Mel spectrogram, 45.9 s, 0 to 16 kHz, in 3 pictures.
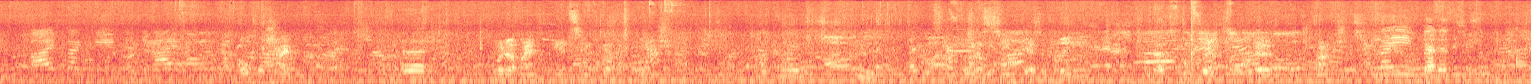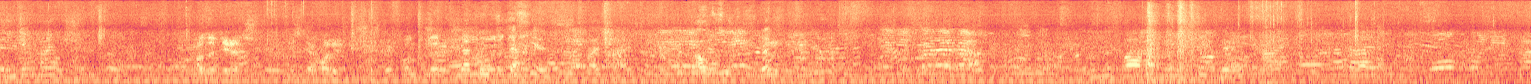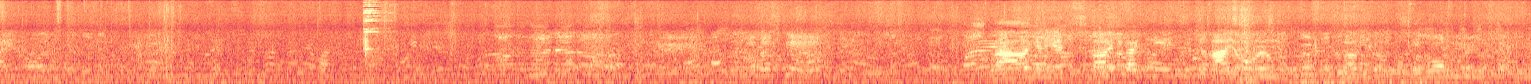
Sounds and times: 0.0s Customers walking around and talking 45.9s

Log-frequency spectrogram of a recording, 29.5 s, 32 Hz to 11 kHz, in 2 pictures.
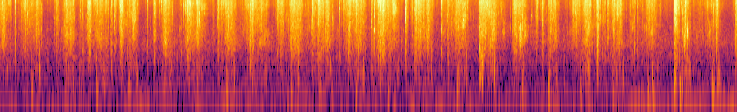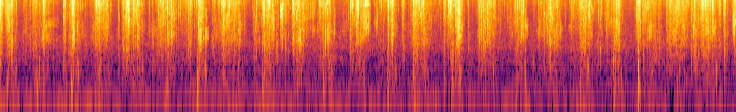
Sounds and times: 0.0s Steps with rubber boots on a wet field 29.4s

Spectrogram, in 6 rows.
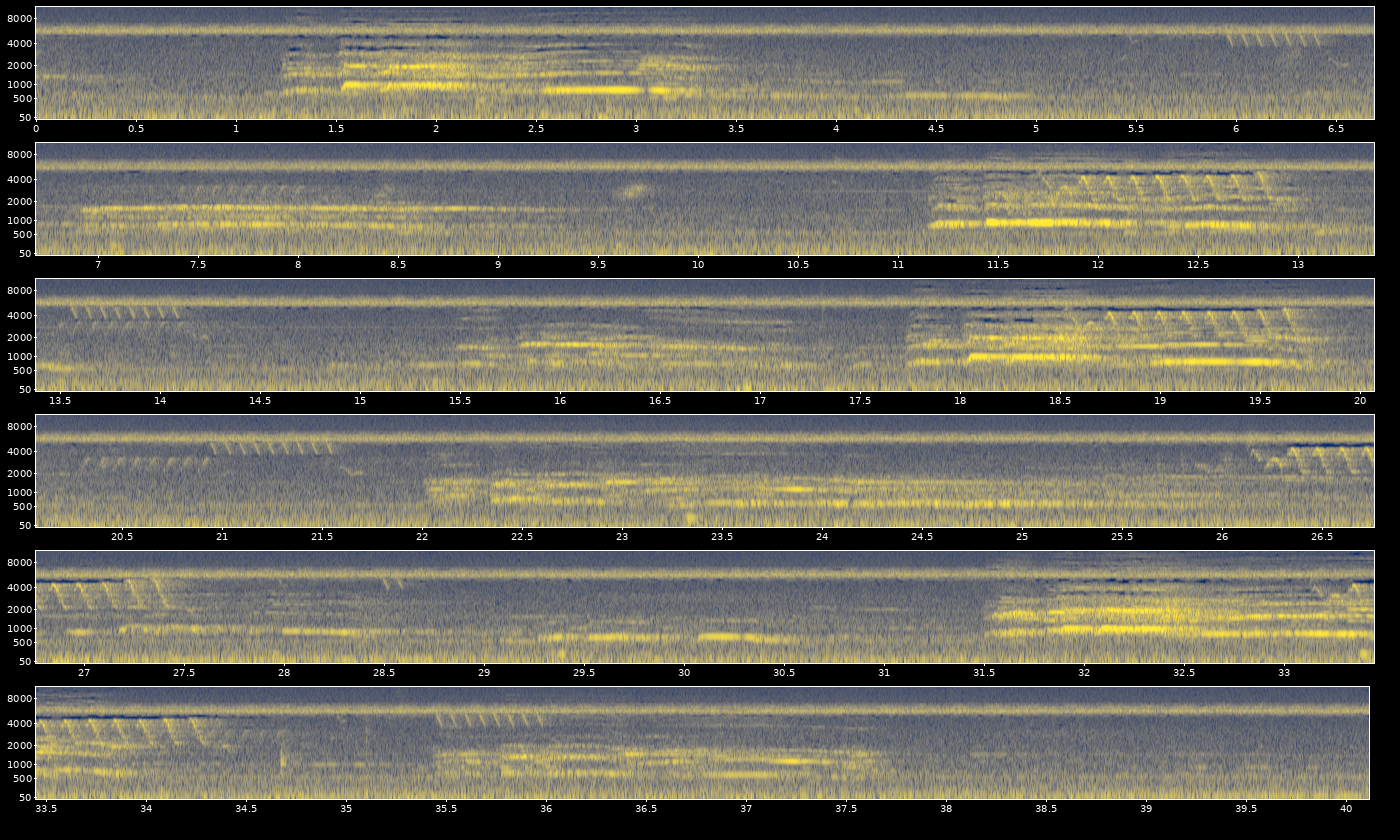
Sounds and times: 0.0s cicada 40.1s
1.0s roosters 5.2s
6.3s roosters 9.7s
11.1s roosters 14.0s
11.2s birds 14.4s
14.6s roosters 21.2s
15.2s birds 37.7s
21.8s roosters 38.4s

